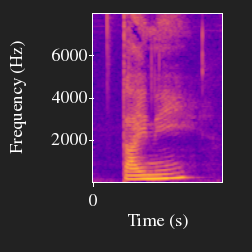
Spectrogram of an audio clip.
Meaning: secret
- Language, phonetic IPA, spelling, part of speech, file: Czech, [ˈtajniː], tajný, adjective, Cs-tajný.ogg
